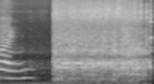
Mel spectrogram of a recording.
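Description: A young girl shouts.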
